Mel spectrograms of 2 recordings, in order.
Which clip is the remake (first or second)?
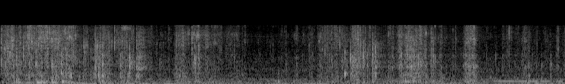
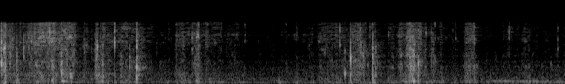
second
